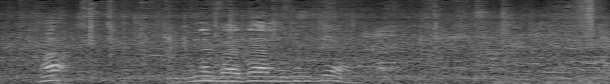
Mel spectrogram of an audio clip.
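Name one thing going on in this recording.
Paper rustles as a page is turned.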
